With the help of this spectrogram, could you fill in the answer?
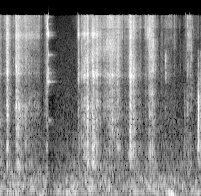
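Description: A carving knife scrapes the skin of a solid red apple, working between carved heart shapes. Short, bright, crisp scraping strokes come in quick bursts separated by brief pauses, each one dry with almost no ring.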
